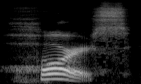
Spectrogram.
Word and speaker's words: horse: Horse. Esse H de horse tem som de R, então ele é um H sonoro. Eu pronuncio esse H e ele tem o som do R.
